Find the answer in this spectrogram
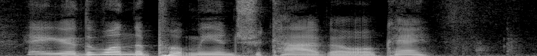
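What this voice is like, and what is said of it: Put-on weird mobster-style street accent. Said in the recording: “No one made you talk like this... It sounds like they're selling salami on the sidewalk... a weird accent... you just sound like, hey, I got arrested, I did 10 years in Rikers for selling illegal meats”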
